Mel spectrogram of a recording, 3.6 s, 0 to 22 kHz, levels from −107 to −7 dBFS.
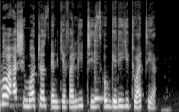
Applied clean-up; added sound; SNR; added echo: classical method spectral subtraction.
